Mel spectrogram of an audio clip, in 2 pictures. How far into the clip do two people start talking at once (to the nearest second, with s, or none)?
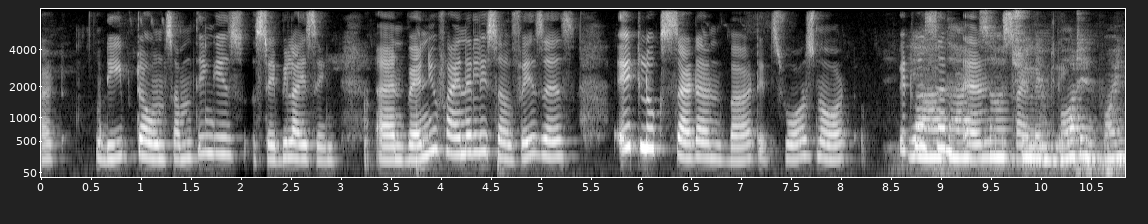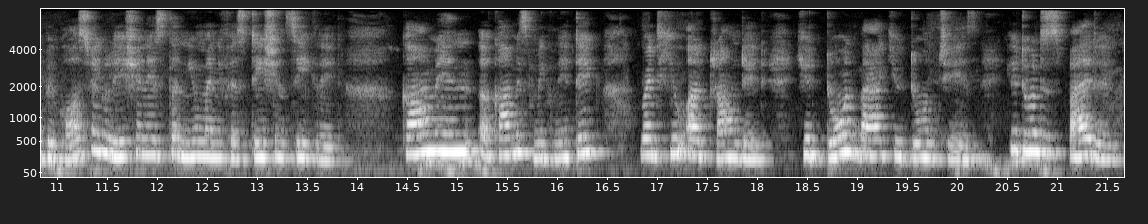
9 s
